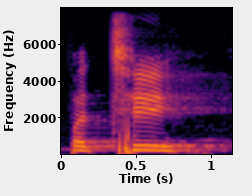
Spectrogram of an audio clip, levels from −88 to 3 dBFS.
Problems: echo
